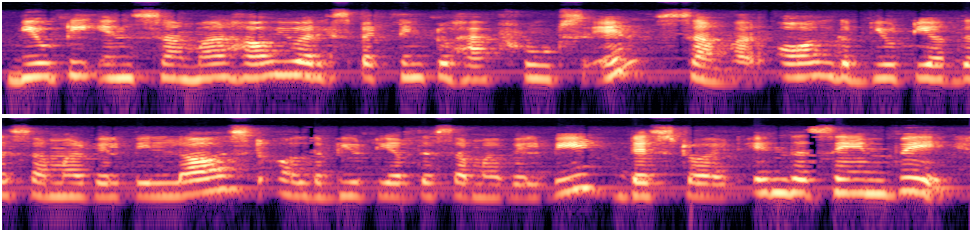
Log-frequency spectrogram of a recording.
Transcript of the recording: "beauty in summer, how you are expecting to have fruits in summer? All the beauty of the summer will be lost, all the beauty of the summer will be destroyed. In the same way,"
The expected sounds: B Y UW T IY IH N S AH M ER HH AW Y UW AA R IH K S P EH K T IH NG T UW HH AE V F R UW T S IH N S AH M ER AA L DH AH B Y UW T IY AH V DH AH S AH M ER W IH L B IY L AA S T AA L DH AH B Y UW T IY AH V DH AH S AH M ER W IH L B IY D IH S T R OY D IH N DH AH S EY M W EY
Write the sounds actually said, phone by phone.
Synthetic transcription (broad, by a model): B Y UW T IY IH N S AH M ER HH AW Y UW AA R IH K S P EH K T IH NG T UW HH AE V F R UW T S IH N S AH M ER AA L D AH B Y UW T IY AH V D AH S AH M ER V IH L B IY L AA S T AA L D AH B Y UW T IY AH V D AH S AH M ER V IH L B IY D IH S T R OY D IH N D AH S EY M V EY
